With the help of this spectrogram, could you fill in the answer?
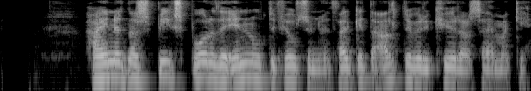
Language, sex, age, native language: Icelandic, female, 20-29, Icelandic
